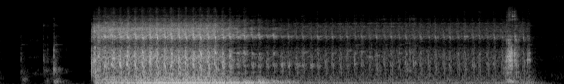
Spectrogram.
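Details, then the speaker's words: Johnson Seahorse outboard after carburettor refit and impeller change, cranked with a drill, no choke, fuel shutoff position uncertain; about four seconds of cranking with faint coughs, never catching; hard start, fires but won't run. "sounds like it is trying it's getting better I think no joke do we need more speed on the drill"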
